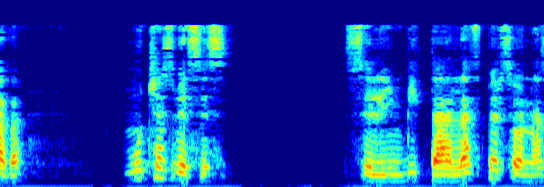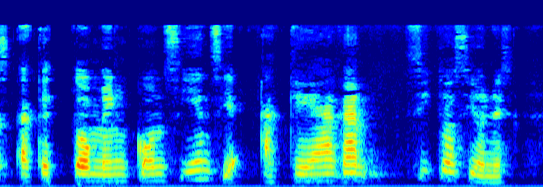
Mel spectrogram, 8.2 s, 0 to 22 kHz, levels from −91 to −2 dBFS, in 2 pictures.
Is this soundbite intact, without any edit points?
yes; 0 cuts

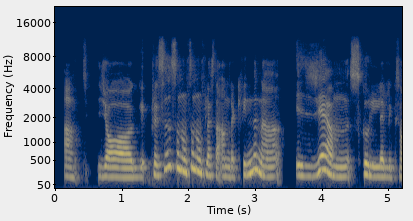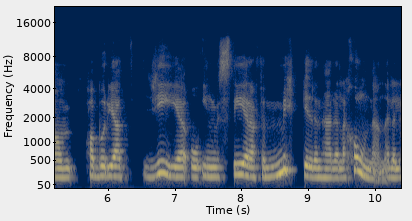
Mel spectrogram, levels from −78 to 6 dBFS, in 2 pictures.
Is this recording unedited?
no; 3 cuts; at 2.0 s, 3.5 s, 5.6 s

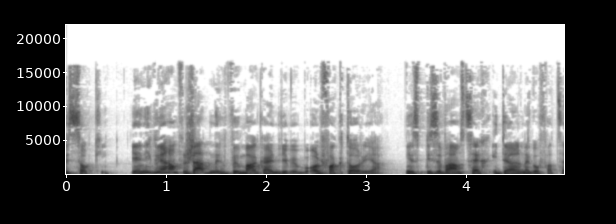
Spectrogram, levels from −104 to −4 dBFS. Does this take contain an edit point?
yes; 3 cuts; at 1.2 s, 2.1 s, 4.0 s

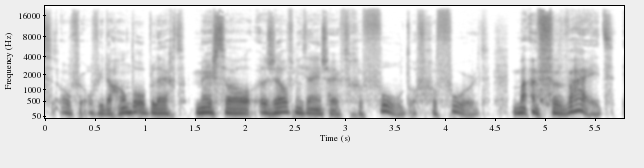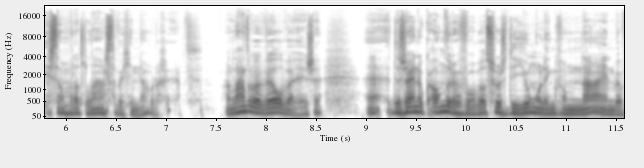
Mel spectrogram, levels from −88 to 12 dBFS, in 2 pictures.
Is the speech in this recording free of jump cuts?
no; 3 cuts; at 1.4 s, 4.6 s, 7.5 s

